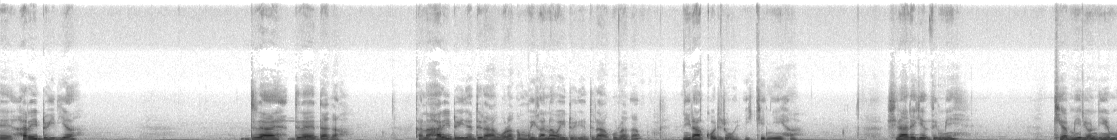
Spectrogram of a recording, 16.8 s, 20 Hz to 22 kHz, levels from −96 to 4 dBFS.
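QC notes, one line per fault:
No technical faults are audible anywhere in the signal; level, continuity and timing hold steady across the whole recording.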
